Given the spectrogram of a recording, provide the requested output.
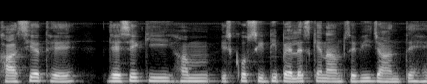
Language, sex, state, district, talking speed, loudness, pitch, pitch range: Hindi, male, Rajasthan, Jaipur, 180 wpm, -16 LUFS, 150 Hz, 140-155 Hz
